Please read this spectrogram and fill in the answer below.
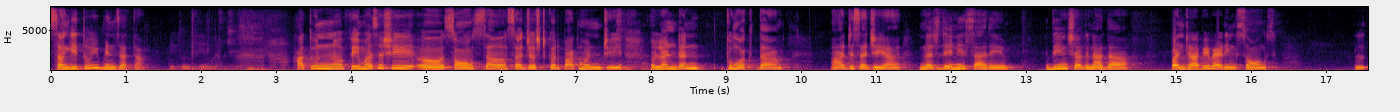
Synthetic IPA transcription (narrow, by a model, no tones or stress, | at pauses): səŋɡit̪ujbind͡zat̪a̰ | hat̪uːnfeməsəɕisɔ̃ŋɡsəsəd͡ʑəsʈkəɾpakm̤əɳd͡ʑeləɳɖənʈʰuməkd̪a | ad͡zsəd͡ʑjanəd͡ʑd̪enisaɾe | d̪iːnɕəɡnad̪a | pəɲd͡ʑabiːʋɛɽiŋɡsɔŋɡs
